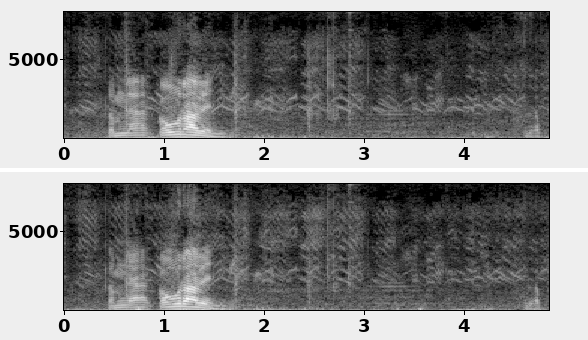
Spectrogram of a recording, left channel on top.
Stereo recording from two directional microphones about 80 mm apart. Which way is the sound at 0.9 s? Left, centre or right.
Right.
